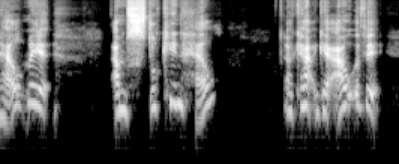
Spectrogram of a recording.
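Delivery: desperate, high-pitched, panicking plea. Recalling being stuck and unable to get out, retelling panicked pleading. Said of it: "I'm panicking and going".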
